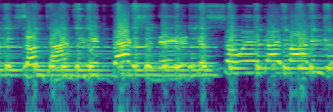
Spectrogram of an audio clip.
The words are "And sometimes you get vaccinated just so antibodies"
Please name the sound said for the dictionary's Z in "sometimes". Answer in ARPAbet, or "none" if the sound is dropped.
Z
